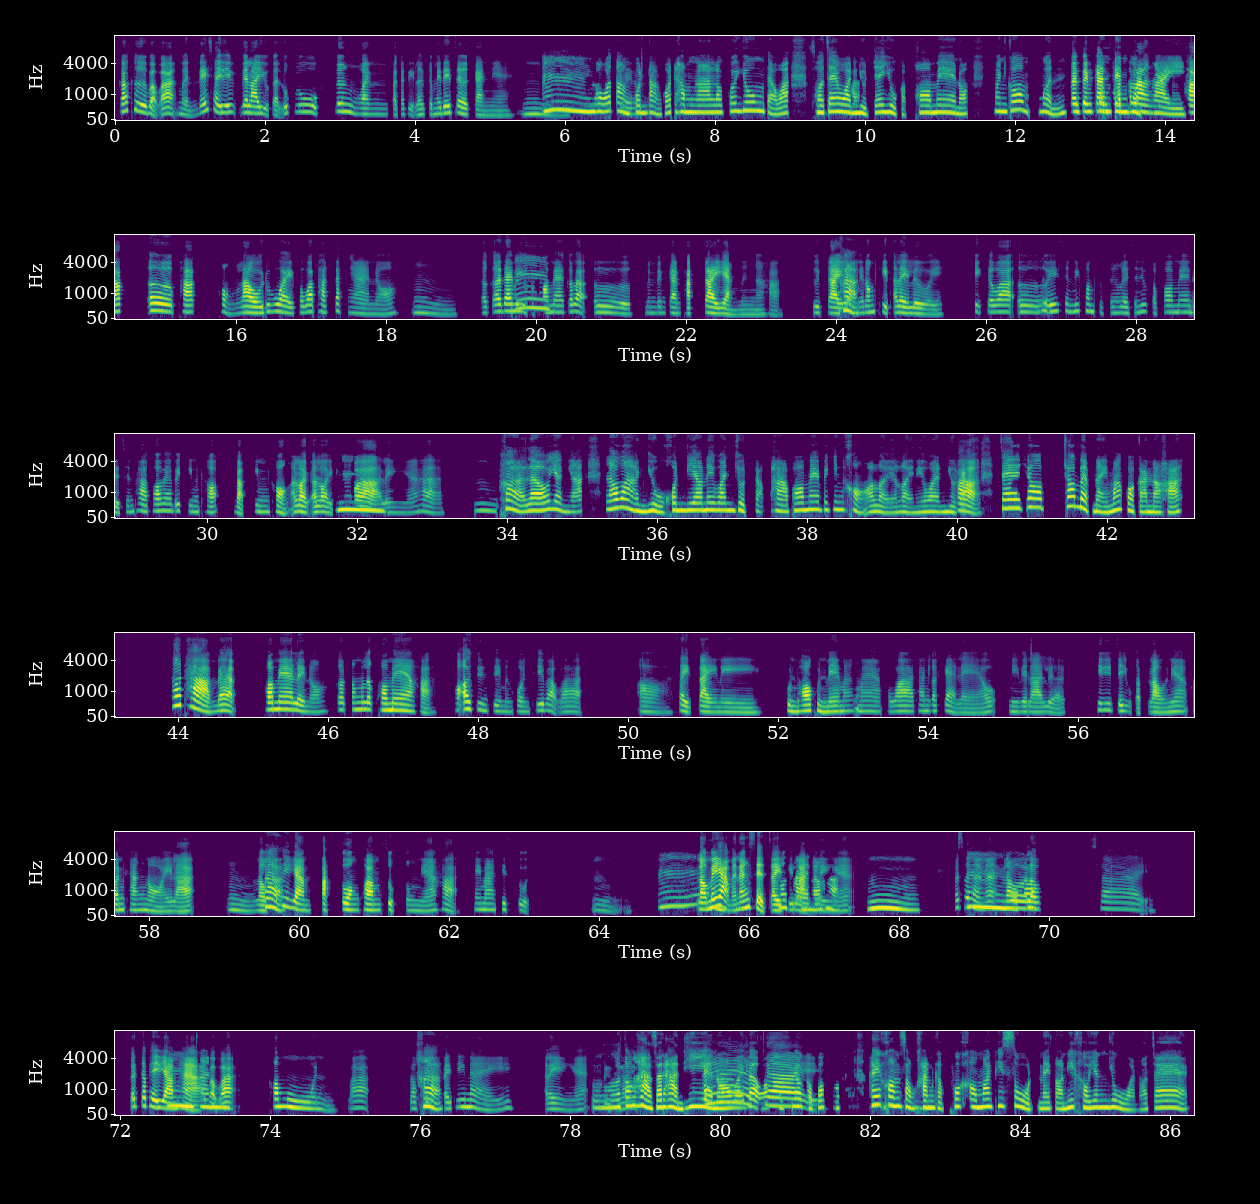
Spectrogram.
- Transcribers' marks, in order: tapping
- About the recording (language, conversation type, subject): Thai, podcast, วันหยุดที่รู้สึกได้พักจริง ๆ คุณทำอะไรบ้าง?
